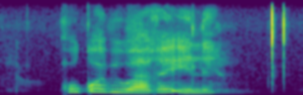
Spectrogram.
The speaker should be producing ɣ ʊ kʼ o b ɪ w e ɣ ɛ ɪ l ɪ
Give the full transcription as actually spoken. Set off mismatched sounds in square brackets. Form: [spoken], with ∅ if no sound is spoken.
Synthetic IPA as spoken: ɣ ʊ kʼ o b [i] w [a] ɣ ɛ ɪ l ɪ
